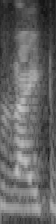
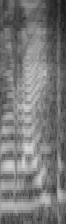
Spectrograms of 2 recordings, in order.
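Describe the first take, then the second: First: राइट said as "raait", w kept silent; राइट with a silent w, plain r start; correct pronunciation. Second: राइट said with a w sound in front, like "wright"; राइट with the w wrongly pronounced; wrong pronunciation. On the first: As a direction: drop the w and just say राइट. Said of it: "इसे हम silent कर देते हैं". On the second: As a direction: sound the silent w in राइट as "w-raait". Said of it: "आर से पहले डब्ल्यू आ जाता है, तो इसे हम साइलेंट कर देते हैं". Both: Shown as a demonstration.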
